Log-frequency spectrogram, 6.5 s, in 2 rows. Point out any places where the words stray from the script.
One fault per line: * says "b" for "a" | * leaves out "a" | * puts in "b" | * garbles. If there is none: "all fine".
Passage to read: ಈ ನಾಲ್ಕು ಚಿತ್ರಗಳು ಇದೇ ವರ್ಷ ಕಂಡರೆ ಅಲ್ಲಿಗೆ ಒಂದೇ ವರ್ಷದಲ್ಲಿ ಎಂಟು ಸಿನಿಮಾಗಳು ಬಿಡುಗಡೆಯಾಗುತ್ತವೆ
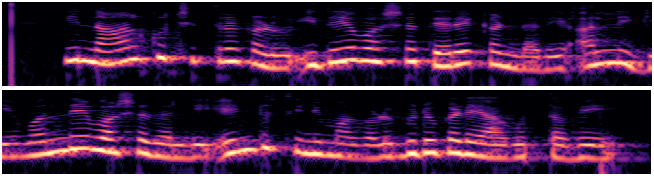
* puts in "ತೆರೆ"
